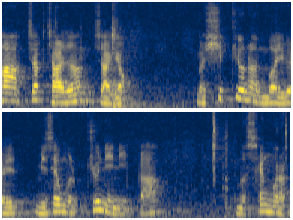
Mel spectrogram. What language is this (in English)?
Korean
